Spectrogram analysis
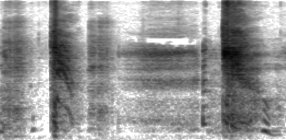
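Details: Woman in a sneezing fit brought on by chhinkni snuff: two sharp, strong sneezes, each after a quick in-breath, part of a run of sneezes with talking between.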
